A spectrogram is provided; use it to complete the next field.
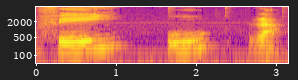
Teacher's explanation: Veja que o U ficou sozinho. E é a sílaba tônica. Porém, antes desse hiato formado entre o I e o U, eu tenho um ditongo. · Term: hiato tônico em U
